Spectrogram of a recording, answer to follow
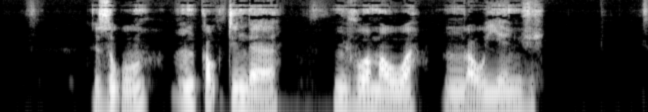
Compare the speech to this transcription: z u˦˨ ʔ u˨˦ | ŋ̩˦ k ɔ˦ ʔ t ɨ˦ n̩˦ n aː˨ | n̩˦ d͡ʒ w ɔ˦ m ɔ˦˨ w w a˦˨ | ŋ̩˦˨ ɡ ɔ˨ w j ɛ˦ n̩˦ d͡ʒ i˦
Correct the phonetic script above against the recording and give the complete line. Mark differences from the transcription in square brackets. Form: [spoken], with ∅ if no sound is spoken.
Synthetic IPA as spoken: z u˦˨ ʔ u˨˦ | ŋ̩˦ k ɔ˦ ʔ t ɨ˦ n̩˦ [d] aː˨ | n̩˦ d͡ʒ w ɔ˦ m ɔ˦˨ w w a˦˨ | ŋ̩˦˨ ɡ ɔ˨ w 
